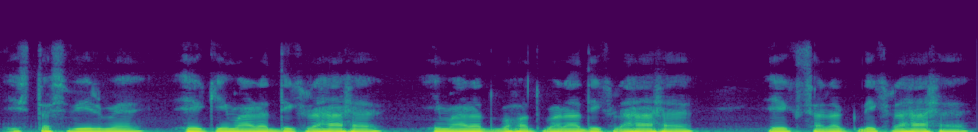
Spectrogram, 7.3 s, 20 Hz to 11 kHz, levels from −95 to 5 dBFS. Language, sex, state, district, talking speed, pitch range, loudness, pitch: Hindi, male, Bihar, Patna, 165 wpm, 100-105 Hz, -13 LUFS, 105 Hz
